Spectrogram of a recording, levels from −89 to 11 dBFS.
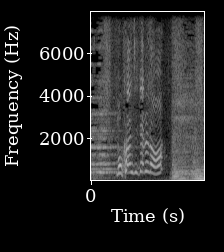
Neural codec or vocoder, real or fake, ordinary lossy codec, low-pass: none; real; none; none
